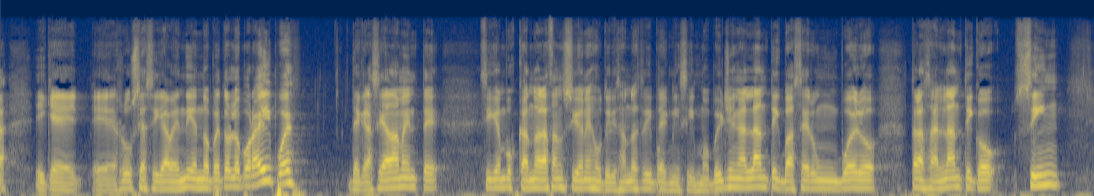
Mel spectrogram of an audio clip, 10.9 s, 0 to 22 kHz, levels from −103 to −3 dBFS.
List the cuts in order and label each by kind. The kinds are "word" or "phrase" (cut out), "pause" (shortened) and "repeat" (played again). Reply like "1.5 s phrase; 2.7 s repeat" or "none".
4.8 s word; 5.5 s phrase; 6.6 s phrase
